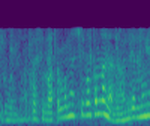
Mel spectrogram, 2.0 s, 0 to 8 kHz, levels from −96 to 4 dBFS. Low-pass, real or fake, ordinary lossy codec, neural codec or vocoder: 7.2 kHz; fake; AAC, 16 kbps; codec, 24 kHz, 3 kbps, HILCodec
